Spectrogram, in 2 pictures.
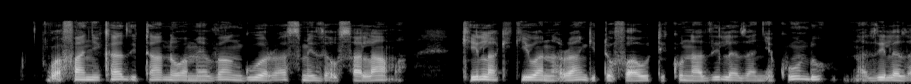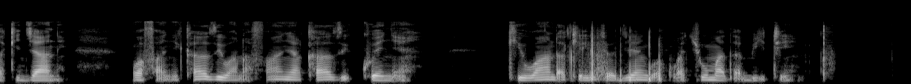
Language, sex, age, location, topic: Swahili, male, 18-24, Nairobi, government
